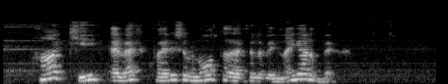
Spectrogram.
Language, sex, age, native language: Icelandic, female, 60-69, Icelandic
